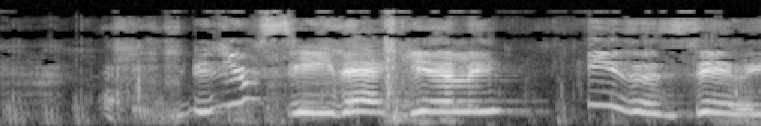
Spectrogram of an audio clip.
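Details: A Boston Terrier wakes from sleep and sings along to music in drawn-out, wavering howls that slide up and then sag down.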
